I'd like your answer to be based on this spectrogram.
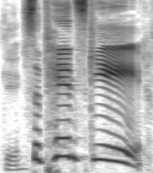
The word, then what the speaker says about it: Sapinski: Oh my gosh, I already butchered it. What's your last name? – Sapinski.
